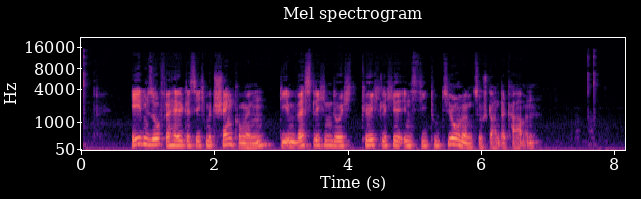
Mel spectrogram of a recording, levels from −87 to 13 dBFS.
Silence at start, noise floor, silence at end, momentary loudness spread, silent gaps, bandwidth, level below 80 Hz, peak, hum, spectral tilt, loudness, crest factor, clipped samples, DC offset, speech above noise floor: 0.75 s; -48 dBFS; 0.45 s; 10 LU; none; 13 kHz; -46 dBFS; 0 dBFS; none; -6.5 dB/octave; -19 LUFS; 20 dB; under 0.1%; under 0.1%; 30 dB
